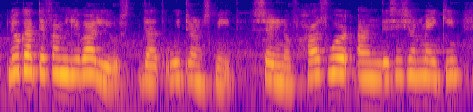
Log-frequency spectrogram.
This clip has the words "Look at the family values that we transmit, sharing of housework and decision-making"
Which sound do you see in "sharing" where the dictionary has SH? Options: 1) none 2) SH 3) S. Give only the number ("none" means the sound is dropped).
3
